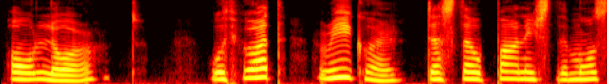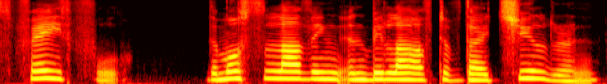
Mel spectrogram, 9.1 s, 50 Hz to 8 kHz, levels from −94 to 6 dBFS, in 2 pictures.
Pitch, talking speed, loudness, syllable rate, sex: 230 Hz, 125 wpm, -17 LUFS, 3.6 syllables/s, female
